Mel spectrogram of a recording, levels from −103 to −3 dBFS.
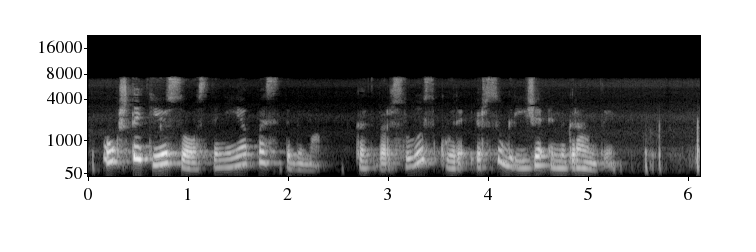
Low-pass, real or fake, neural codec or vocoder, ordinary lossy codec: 7.2 kHz; real; none; AAC, 48 kbps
